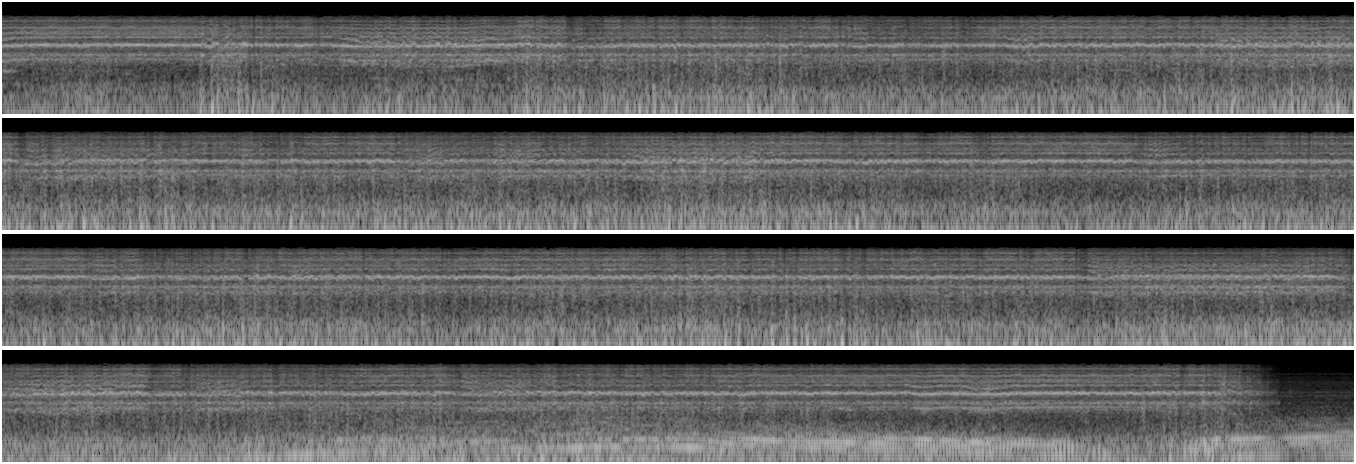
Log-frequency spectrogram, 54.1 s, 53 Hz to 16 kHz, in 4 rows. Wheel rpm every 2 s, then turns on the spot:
230, 220, 220, 230, 230, 220, 200, 210, 220, 210, 220, 240, 230, 230, 230, 230, 230, 230, 230, 200, 210, 220, 220, 230, 230, 230, 60.
none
